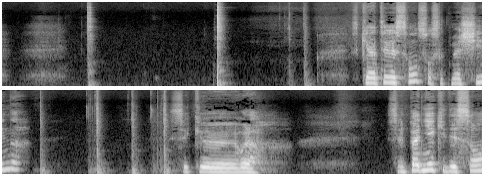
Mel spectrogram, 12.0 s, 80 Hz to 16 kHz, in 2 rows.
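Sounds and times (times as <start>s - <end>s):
typewriter mechanical clicks: 7.1s - 8.2s.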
